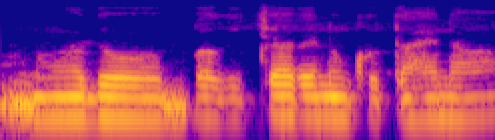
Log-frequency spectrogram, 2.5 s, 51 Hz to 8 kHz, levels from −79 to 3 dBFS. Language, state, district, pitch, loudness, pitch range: Santali, Jharkhand, Sahebganj, 120 Hz, -15 LUFS, 120-125 Hz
